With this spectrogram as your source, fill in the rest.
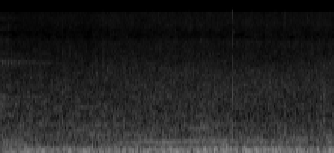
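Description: A sailboat motoring under engine at night during a crossing from Menorca to Sardinia, its engine giving a steady, continuous low drone with a faint wash of wind and water over it.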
